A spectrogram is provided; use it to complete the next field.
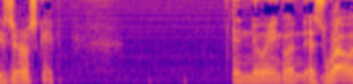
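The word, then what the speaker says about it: xeriscaping: We'll be discussing uh okay it's spelled X E R I S C zeroscaping. I'm going to say zeroscaping in New England as well as other gardening topics.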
